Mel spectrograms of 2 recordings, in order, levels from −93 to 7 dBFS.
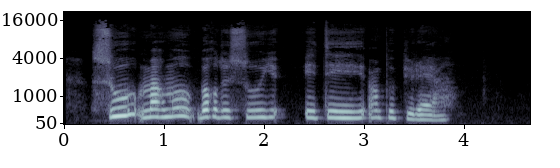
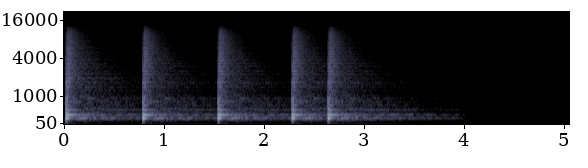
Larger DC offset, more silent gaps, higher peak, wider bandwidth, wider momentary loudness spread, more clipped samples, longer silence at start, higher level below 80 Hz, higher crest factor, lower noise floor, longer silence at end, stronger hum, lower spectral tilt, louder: neither; neither; first, -4 dBFS vs -22 dBFS; about the same, 14 kHz vs 13.5 kHz; second, 11 LU vs 19 LU; neither; first, 0.3 s vs 0 s; first, -66 dBFS vs -80 dBFS; about the same, 18 dB vs 22 dB; second, -73 dBFS vs under -90 dBFS; second, 0.8 s vs 1.85 s; neither; first, -6.5 dB/octave vs -4 dB/octave; first, -22 LUFS vs -42 LUFS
